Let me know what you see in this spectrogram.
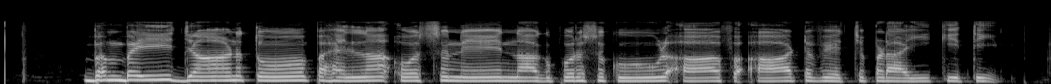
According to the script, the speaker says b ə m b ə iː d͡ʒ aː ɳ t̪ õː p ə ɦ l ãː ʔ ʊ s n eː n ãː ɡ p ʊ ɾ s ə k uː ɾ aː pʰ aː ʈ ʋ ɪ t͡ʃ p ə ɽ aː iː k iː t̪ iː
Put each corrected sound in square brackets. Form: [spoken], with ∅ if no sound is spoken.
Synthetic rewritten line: b ə m b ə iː d͡ʒ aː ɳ t̪ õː p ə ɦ l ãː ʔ ʊ s n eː n [aː] ɡ p ʊ ɾ s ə k uː [l] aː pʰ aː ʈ ʋ ɪ t͡ʃ p ə ɽ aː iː k iː t̪ iː

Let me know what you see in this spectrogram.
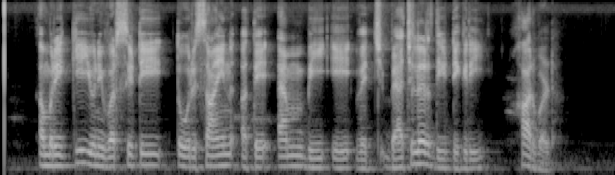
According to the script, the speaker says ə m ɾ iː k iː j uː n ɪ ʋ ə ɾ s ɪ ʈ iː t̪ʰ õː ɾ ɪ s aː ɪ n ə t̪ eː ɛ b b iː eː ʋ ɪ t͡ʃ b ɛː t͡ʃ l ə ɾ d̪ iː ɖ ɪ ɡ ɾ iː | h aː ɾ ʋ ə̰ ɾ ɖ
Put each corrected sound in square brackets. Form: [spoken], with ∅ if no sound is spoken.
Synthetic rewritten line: ə m ɾ iː k iː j uː n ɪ ʋ ə ɾ s ɪ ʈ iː [t̪] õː ɾ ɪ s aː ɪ n ə t̪ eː ɛ [m] b iː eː ʋ ɪ t͡ʃ b ɛː t͡ʃ l ə ɾ d̪ iː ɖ ɪ ɡ ɾ iː | h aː ɾ ʋ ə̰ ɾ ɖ

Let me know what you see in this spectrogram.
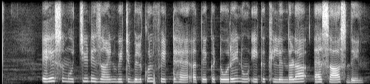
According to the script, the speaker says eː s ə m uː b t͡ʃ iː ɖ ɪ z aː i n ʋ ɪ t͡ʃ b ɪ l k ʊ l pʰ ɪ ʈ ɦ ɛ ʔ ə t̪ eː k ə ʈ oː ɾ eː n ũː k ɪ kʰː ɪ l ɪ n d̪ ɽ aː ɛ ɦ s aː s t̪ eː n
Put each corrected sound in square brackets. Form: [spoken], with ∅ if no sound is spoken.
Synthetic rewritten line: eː s ə m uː [∅] t͡ʃ iː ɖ ɪ z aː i n ʋ ɪ t͡ʃ b ɪ l k ʊ l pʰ ɪ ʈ ɦ [ɛː] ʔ ə t̪ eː k ə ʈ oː ɾ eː n ũː [ʔ] ɪ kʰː ɪ l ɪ n d̪ ɽ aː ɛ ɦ s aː s [d̪] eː n

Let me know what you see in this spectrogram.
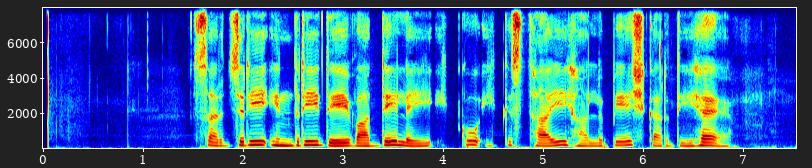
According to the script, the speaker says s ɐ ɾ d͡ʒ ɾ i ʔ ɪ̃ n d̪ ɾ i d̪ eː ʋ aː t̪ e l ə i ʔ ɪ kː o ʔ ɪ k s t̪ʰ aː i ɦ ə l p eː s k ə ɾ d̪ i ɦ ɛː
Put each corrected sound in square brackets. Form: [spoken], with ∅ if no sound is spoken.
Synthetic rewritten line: s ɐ ɾ d͡ʒ ɾ i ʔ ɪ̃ n d̪ ɾ i d̪ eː ʋ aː [d̪] e l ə i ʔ ɪ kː o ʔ ɪ k s t̪ʰ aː i ɦ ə l p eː [ʃ] k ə ɾ d̪ i ɦ ɛː

